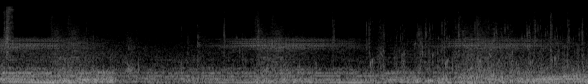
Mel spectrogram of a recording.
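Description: Sharp blows and slashes land in a fight.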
